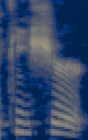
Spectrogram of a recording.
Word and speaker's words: T-shirt: People would wear a t-shirt, and the pronunciation of this word is just like the letter T, and it sounds like shirt. It's actually pronounced like an sound, so we say t-shirt.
